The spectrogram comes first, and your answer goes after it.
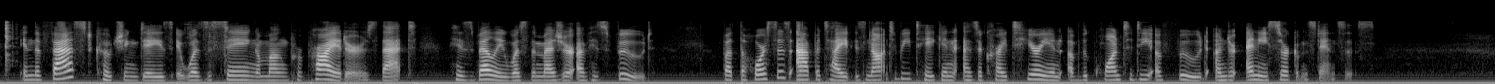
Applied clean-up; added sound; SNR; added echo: none; Glass; 16 dB; none.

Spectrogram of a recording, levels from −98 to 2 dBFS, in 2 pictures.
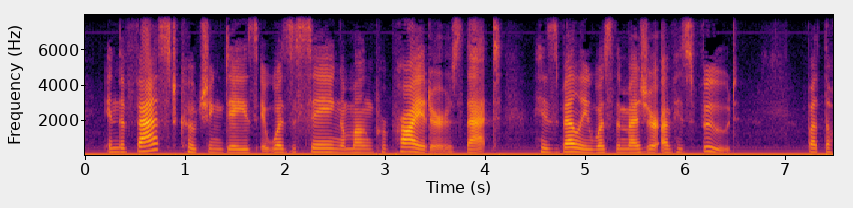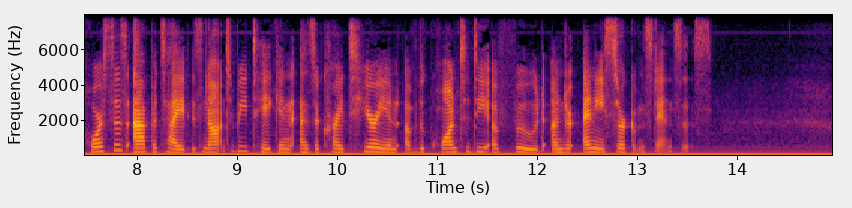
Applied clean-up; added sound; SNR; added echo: none; none; none; none.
